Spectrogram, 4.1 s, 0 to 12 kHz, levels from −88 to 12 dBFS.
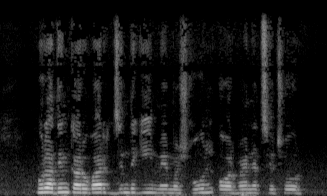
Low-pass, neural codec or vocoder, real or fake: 10.8 kHz; none; real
